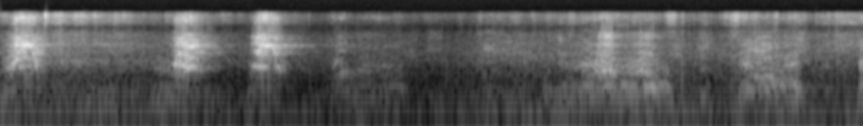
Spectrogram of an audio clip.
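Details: A dog barking through a fence, giving three sharp barks in the first second and a half, then quieter, hoarser barks near the end, with faint background noise between them.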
